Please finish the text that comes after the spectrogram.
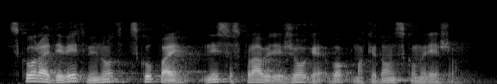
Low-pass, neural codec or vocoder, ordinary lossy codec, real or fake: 7.2 kHz; none; none; real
